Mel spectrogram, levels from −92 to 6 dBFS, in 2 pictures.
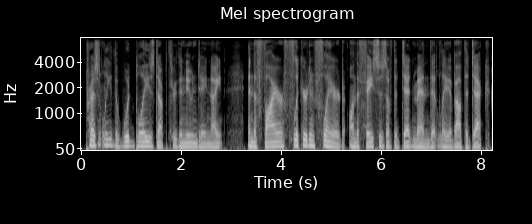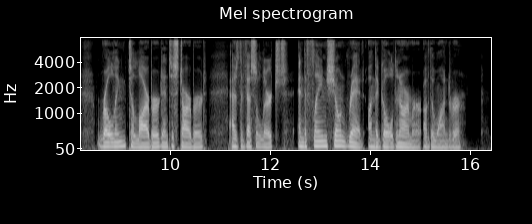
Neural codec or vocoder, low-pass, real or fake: none; 7.2 kHz; real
